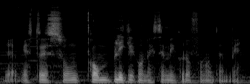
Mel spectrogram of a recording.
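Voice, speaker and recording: Low-voiced Venezuelan man musing aloud. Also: little pitch movement, fast talker, vocal fry, over loud music. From Mérida, Venezuela. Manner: thinks aloud, reads points from a list and comments. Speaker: podcast host. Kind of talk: solo reflective podcast chat.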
